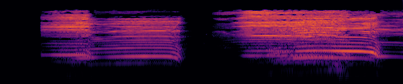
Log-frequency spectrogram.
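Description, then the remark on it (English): Two long, loud moos from a cow at a farm where animals are sold for Qurbani, each a drawn-out harmonic call lasting about two seconds, separated by a brief pause, with no talking. “From his right, he could hear the cows mooing.”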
